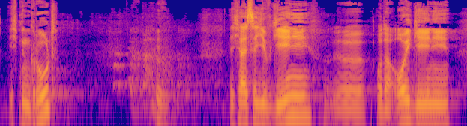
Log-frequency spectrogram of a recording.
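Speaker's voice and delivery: ordinary talk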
